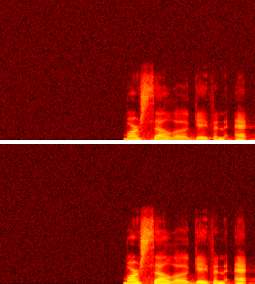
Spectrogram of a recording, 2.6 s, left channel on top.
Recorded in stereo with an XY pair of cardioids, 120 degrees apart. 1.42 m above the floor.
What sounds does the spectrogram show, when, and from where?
1.2 s a woman speaking: 30° right, 0.6 m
